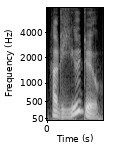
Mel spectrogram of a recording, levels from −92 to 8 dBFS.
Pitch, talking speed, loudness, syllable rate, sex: 125 Hz, 305 wpm, -15 LUFS, 6.4 syllables/s, male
